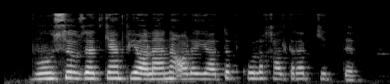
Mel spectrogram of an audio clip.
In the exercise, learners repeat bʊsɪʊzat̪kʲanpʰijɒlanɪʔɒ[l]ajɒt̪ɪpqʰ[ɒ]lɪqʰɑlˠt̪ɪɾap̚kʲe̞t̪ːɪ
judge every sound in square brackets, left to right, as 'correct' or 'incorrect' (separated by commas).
correct, incorrect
